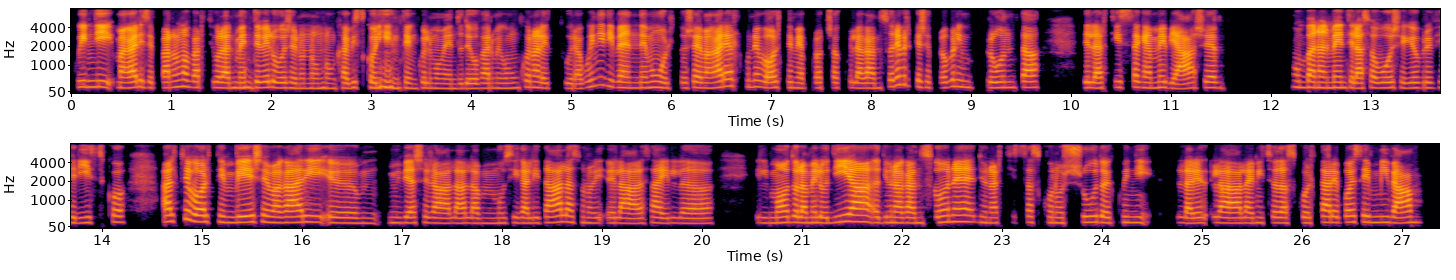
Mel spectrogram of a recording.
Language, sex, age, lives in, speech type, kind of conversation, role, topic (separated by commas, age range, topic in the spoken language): Italian, female, 25-29, Italy, conversation, podcast, guest, Quanto conta la lingua nelle tue preferenze musicali?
